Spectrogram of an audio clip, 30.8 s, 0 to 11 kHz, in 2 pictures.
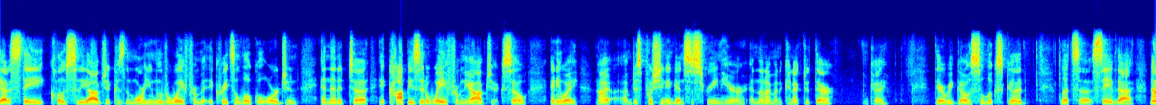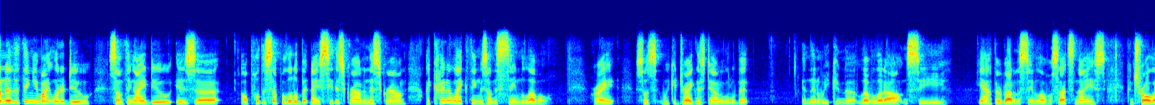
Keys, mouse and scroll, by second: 10.6 click, 11.6 ctrl+scroll down 1, 12.0 right click, 12.7 ctrl+scroll down 1, 14.1 ctrl+s, 14.7 ctrl+scroll up 1, 16.9 ctrl+scroll up 1, 17.6-18.9 drag, 20.9 right click, 21.8 click, 28.9 ctrl+scroll down 1, 29.5 right click, 30.1 ctrl+s.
